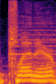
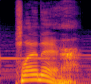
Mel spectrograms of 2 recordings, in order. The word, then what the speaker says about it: plein air: of outdoor painting, called plein air. The French coined the term, which means open air or outdoors. The French pronounce it plein air. Others say plein air.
